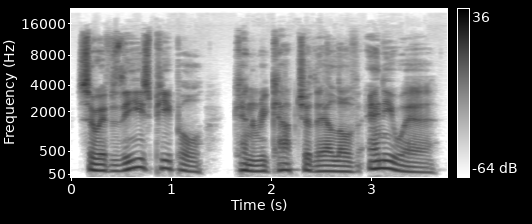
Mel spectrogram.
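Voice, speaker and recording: A man presenting scripted, analytical narration in a measured storytelling style. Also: fairly low pitch, lively intonation, dark tone. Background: music.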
